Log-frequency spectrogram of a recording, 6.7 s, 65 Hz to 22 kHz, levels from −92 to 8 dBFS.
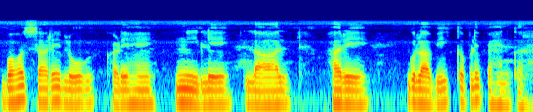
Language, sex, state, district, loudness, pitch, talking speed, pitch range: Hindi, male, Uttar Pradesh, Lalitpur, -18 LUFS, 105 Hz, 100 wpm, 100-115 Hz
